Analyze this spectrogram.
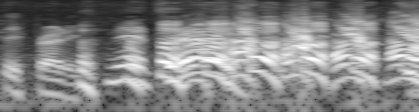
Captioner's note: all laughing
